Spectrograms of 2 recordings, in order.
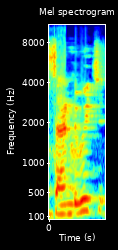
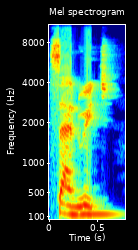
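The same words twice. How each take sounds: First: The d sound is clearly pronounced. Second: The d sound is left silent. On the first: The speaker calls it wrong. "ये गलत pronunciation है" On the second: The speaker calls it right. "इसका सही pronunciation है सैंडविच। ... डी का pronunciation नहीं करते"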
